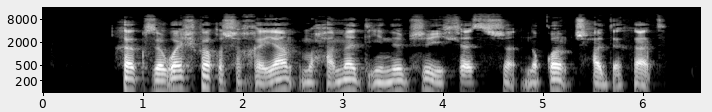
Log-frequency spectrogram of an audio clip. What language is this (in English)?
Kabardian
